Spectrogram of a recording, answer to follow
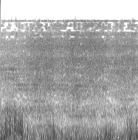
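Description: Wind buffeting the phone's microphone: a loud, uneven low rumble.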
